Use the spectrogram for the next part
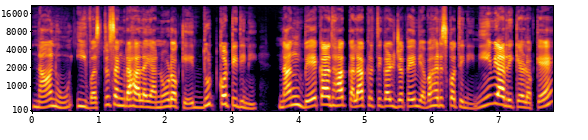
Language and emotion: Kannada, angry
